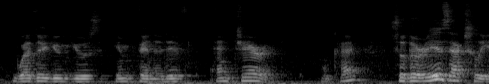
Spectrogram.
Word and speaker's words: gerund: you'll remember from pronunciation a soft G is like a J so we say Jared and in this case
